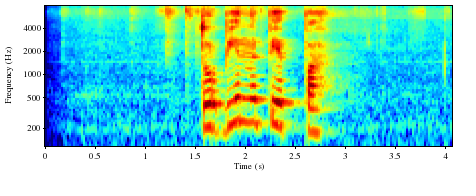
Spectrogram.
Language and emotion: Russian, neutral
